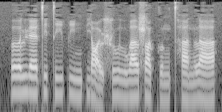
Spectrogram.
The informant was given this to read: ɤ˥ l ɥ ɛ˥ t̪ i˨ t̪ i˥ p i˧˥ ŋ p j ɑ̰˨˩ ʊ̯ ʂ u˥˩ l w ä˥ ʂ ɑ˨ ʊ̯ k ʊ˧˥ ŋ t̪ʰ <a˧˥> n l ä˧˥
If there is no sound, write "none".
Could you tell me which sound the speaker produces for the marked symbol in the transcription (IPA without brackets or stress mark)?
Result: a˧˥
